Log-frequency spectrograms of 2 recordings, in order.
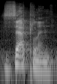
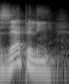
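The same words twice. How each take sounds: First: The name has an English pronunciation, rhyming with win. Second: The name has a Brazilian Portuguese pronunciation. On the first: The speaker calls it right. "mas na verdade é Zeppelin. E aí rima perfeitamente com win" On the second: The speaker calls it wrong. "A gente costuma falar Led Zeppelin"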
